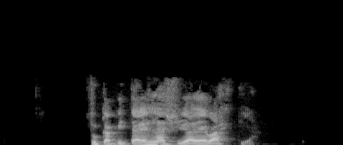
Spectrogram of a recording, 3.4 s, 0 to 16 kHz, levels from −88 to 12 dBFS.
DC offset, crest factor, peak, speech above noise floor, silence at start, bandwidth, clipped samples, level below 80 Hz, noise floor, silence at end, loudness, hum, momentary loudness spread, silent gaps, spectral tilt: under 0.1%; 18 dB; -2 dBFS; 63 dB; 0.9 s; 7.6 kHz; under 0.1%; -54 dBFS; -78 dBFS; 0.95 s; -16 LUFS; none; 8 LU; none; -6 dB/octave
